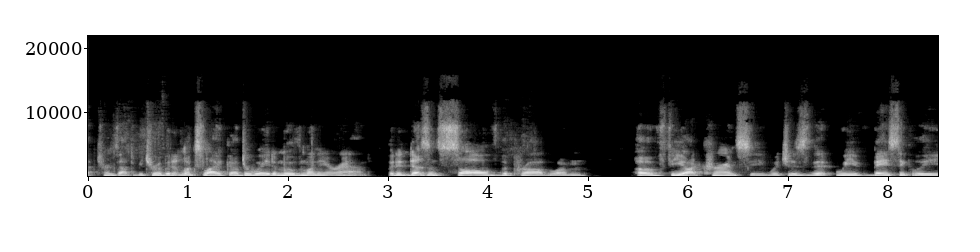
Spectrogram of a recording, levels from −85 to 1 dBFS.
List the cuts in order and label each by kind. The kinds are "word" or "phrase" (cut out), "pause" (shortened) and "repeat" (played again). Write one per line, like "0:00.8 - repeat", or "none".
0:01.5 - phrase
0:02.9 - pause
